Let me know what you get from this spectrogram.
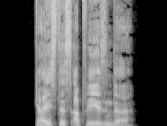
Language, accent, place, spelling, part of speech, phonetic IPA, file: German, Germany, Berlin, geistesabwesende, adjective, [ˈɡaɪ̯stəsˌʔapveːzn̩də], De-geistesabwesende.ogg
- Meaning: inflection of geistesabwesend: 1. strong/mixed nominative/accusative feminine singular 2. strong nominative/accusative plural 3. weak nominative all-gender singular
